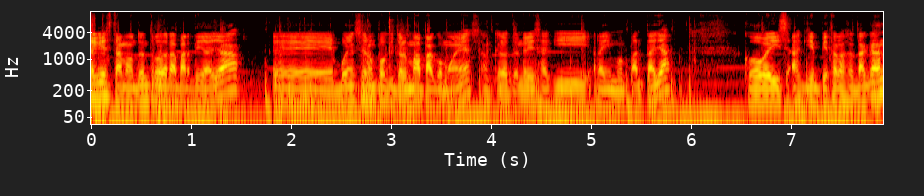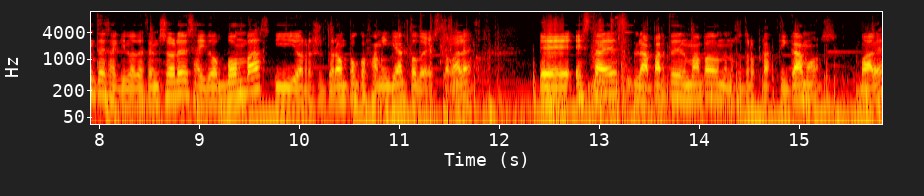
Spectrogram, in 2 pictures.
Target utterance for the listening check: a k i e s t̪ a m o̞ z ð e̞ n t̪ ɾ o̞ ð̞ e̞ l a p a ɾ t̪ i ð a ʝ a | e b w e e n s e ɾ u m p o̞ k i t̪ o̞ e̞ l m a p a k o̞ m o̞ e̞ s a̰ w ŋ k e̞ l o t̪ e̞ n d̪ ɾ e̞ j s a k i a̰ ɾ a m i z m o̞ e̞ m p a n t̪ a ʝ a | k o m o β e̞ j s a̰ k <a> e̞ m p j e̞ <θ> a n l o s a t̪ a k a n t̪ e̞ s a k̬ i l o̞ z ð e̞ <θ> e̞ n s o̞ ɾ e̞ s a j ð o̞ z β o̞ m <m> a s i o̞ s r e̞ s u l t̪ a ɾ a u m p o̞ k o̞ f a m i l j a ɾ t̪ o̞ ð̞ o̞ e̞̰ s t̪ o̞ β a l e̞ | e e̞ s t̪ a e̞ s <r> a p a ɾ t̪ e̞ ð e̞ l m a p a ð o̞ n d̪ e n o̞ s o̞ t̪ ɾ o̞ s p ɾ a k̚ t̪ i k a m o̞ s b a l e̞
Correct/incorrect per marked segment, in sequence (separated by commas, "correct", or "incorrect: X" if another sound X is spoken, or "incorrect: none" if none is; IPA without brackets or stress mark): incorrect: i, correct, incorrect: f, incorrect: b, incorrect: l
